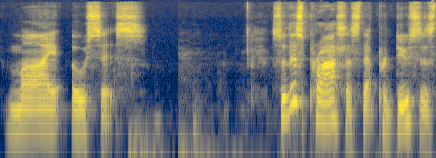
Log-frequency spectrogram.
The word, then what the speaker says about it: meiosis: cells is called meiosis it's spelled weird but we say it meiosis so this process that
